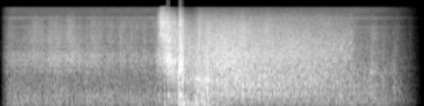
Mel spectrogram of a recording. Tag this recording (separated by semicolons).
blast; cannon; fizzing; fuse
